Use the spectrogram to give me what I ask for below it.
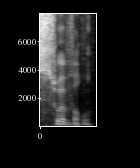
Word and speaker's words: Swvl: i'm gonna start with swivel so swivel is spelled uh swvl and swivel is a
